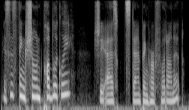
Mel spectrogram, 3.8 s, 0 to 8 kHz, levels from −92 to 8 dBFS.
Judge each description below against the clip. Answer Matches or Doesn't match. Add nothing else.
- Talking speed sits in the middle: Matches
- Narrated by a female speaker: Matches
